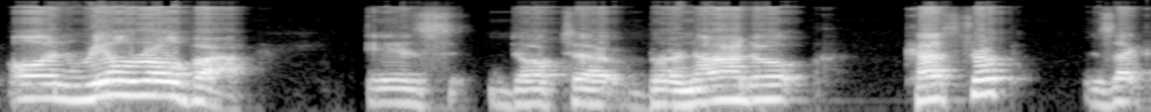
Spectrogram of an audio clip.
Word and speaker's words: Bernardo Kastrup: Bernardo Kastrup is that correctly pronounced um that's correct yeah Bernardo has a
